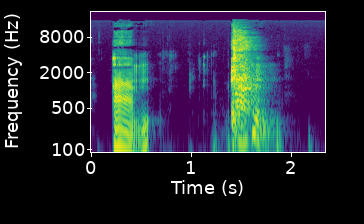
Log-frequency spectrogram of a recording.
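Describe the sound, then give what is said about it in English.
Coughing and throat clearing after a hit from a vape pen: two rough, raspy bursts, the first harsher and more voiced, the second breathier, with a brief pause between them and no talk. “sorry, I just took a hit of my pen and it's residually scratching the old throat.”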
